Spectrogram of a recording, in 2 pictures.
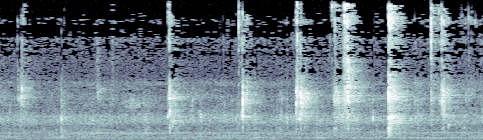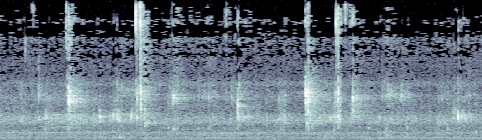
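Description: Close-up wet chewing and lip-smacking of a person eating rice and mutton curry by hand: irregular sharp, moist clicks every half second or so over a faint steady hum.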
